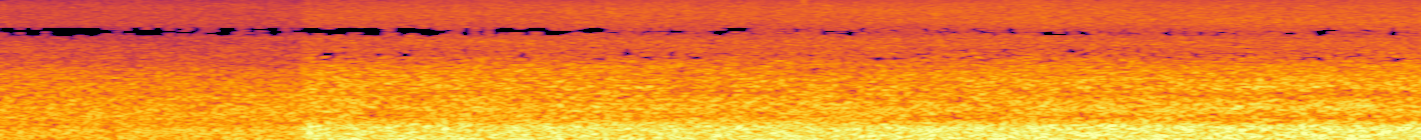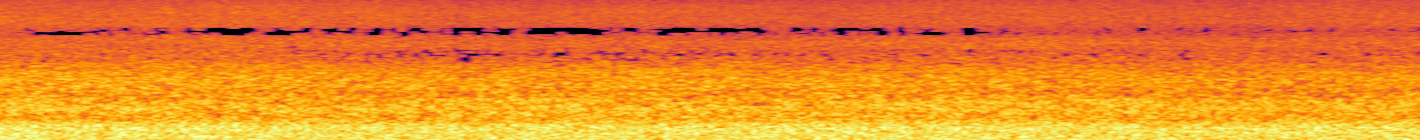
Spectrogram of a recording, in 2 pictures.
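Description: Steady noise of ocean surf and wind on a phone microphone, with a low rumble that jumps up about a second and a half in and holds steady.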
